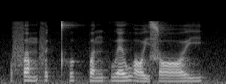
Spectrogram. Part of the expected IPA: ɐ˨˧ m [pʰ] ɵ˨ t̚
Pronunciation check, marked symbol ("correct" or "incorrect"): incorrect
